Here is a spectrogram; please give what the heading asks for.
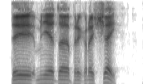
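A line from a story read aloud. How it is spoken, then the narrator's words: Irritated grumble. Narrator (Russian): бурчу раздраженно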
